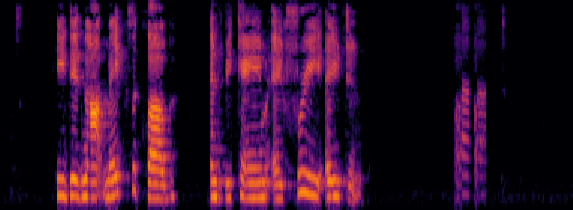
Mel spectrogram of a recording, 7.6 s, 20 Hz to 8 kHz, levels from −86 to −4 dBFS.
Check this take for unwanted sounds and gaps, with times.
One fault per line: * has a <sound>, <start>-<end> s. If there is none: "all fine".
* has a laugh, 6.1-6.5 s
